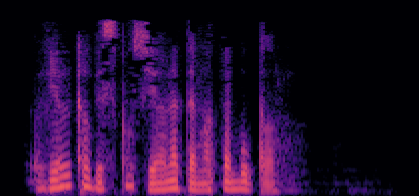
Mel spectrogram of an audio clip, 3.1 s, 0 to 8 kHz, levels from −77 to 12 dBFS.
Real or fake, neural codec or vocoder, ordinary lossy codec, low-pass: fake; codec, 16 kHz in and 24 kHz out, 0.6 kbps, FireRedTTS-2 codec; MP3, 24 kbps; 7.2 kHz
